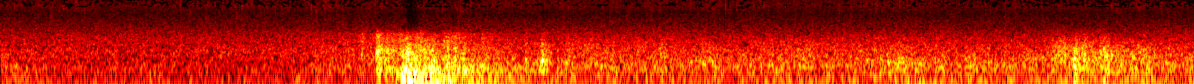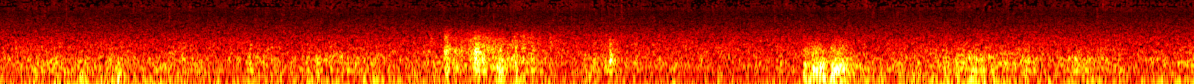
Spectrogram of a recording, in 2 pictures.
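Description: Heavy rain falling steadily, with thunder rumbling four times, the loudest peal about five seconds in and the others roughly every four to eight seconds after.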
